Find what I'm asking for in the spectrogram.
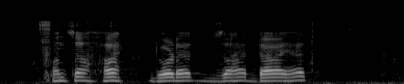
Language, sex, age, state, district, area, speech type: Kashmiri, male, 18-30, Jammu and Kashmir, Kupwara, urban, spontaneous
